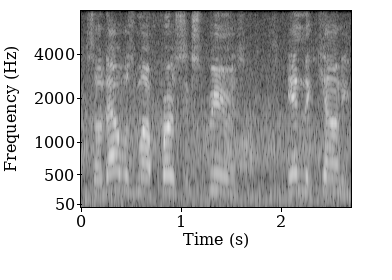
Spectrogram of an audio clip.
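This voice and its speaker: A man talks, and background noise is noticeable throughout. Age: 60s. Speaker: former gang member. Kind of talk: storytelling interview.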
